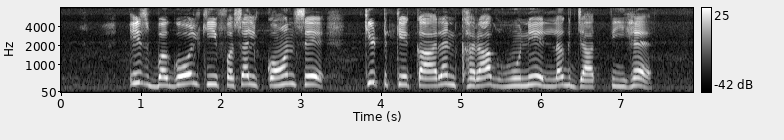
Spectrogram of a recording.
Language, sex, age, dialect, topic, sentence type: Hindi, male, 18-24, Marwari Dhudhari, agriculture, question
